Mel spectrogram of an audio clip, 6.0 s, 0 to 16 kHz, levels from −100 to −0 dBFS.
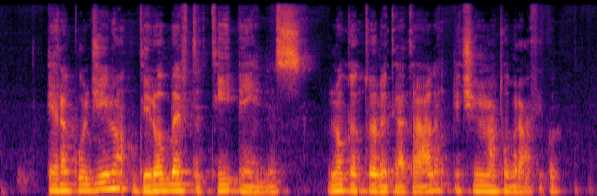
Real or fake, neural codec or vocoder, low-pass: fake; codec, 44.1 kHz, 3.4 kbps, Pupu-Codec; 14.4 kHz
